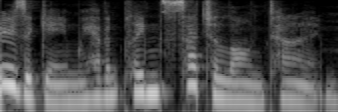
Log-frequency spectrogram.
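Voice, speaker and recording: In a very clean recording with a silent background, a woman uses a put-on character voice at medium pitch and a moderate pace. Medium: audio drama. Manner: purring, sweetly playful.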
